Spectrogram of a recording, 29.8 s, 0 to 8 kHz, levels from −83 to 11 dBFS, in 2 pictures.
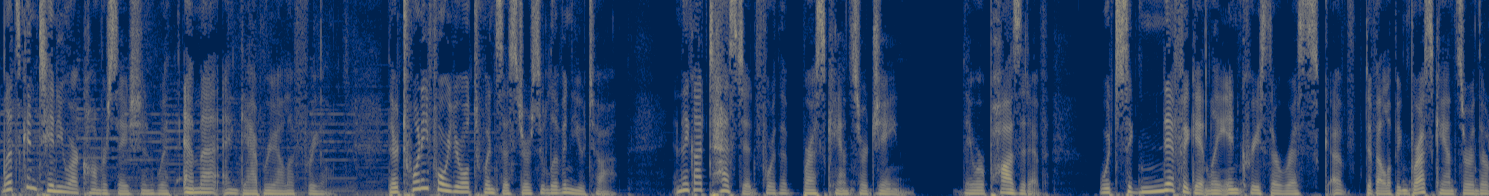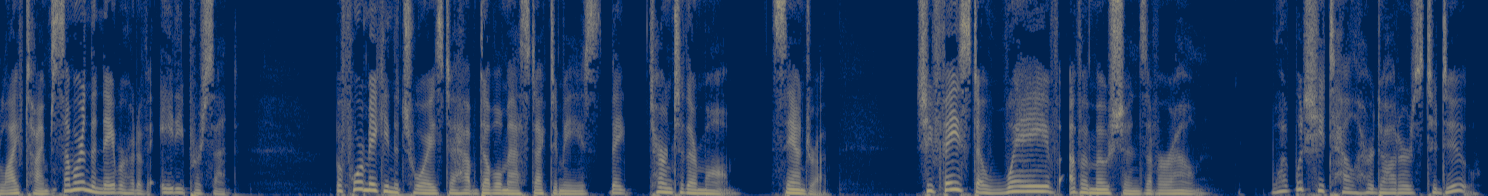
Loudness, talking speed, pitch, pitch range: -25 LUFS, 160 wpm, 130 Hz, 115-170 Hz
